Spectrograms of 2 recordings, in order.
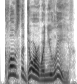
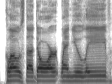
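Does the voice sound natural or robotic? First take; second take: natural; robotic. First: It is read in a natural, calm voice. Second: It is read in a flat, robotic voice.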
